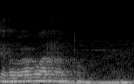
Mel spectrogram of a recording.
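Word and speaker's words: Edogawa Rampo: autor taro hirai alias edog ar rampo quien ya desde ahí nos hace patente su ironía ya que su seudónimo se podía leer como Edgar Alan pero pronunciado por un japonés en este cuento una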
